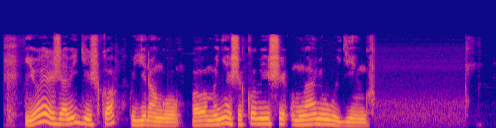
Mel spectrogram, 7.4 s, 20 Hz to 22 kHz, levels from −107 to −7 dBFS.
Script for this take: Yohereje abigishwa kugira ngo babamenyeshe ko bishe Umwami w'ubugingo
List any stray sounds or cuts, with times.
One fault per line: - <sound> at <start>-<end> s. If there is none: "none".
none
